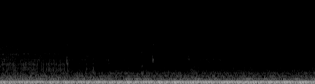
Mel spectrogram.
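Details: 2000 Toyota Avalon XLS, 3.0L 1MZ-FE V6, just started after sitting, idle slightly high: steady, deep, even hum with no dips, misses or hunting; normal smooth idle.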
